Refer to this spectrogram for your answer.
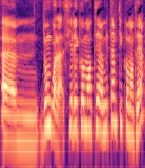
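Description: A woman's voice: fairly high pitch, animated, fast, darkish tone, slight background noise. A woman co-hosting a casual family vlog as the girl's parent, explaining things patiently with many hesitant fillers.

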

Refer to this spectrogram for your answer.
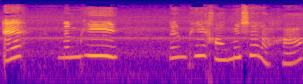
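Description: A woman's voice: extremely high pitch, little pitch movement, takes it slowly, sharp tone, a little hiss or hum, full character voice, poor audio. A woman voicing a small, thirsty female myna bird who pleads politely. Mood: surprised. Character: little girl myna bird, thirsty and sweet.

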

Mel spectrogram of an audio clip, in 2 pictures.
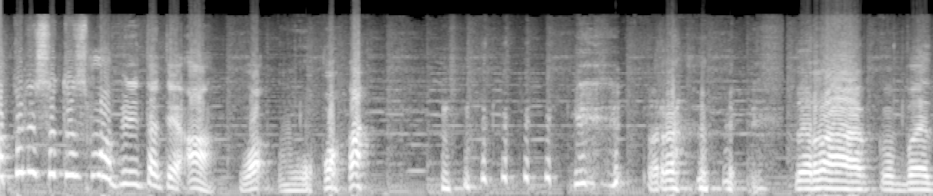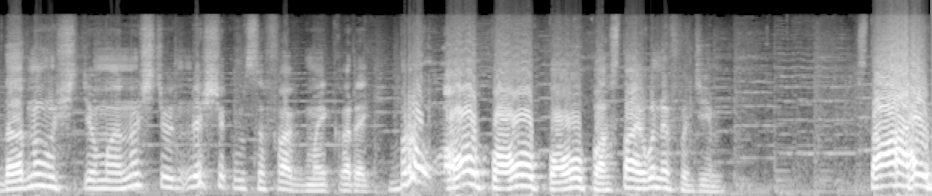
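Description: A young man giving excited commentary over his own gameplay, shouting and laughing as fights swing and mixing in English slang. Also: fairly high pitch, faint music behind. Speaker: gaming YouTuber.

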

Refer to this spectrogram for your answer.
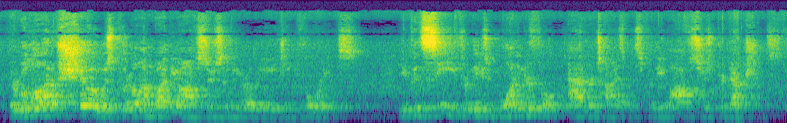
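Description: A man who seems middle-aged tells history as a story alongside slides in a public lecture, acting out snippets of conversation. His pitch is fairly high. He's in a small lecture room at a historic house, recorded by a camera mic a few metres off, so the sound is very echoey with faint noise.

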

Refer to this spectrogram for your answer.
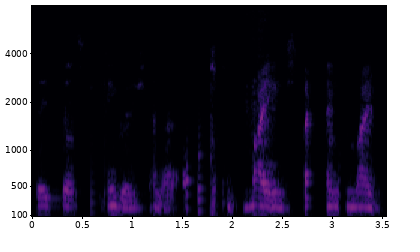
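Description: A middle-aged musician with a Czech accent speaks earnestly as a guest on a webinar video call, repeating words as he goes. His voice is on the low side and a little slow, with faint music behind it. The laptop mic gives dull, lo-fi video call audio.

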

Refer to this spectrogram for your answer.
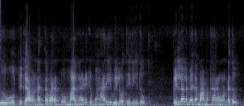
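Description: This is scripted narration of a family novel by a woman audiobook narrator. She speaks at mid-range pitch with an even, measured storytelling style.

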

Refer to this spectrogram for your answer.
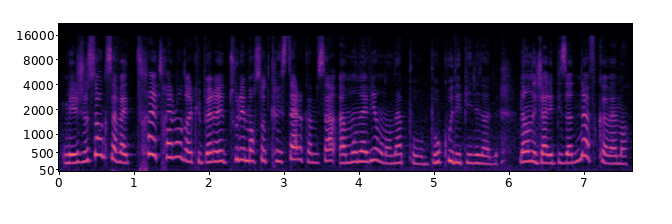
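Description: Chatty young woman reading a game aloud. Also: high voice. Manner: expressive, chatty, quick exclamations. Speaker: let's play host. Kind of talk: reading a visual novel aloud with commentary.

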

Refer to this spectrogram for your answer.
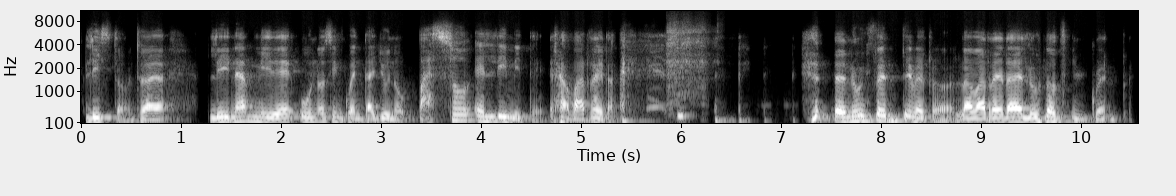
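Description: A man's voice: mid-range voice, unhurried, warm tone, highs cut off. A man teaching a psychology class, explaining with playful examples and teasing his students. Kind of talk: online class lecture.

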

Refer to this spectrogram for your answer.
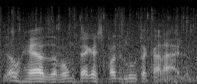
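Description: A man commenting on a game he is playing, reading out its dialogue and getting loud and excitable during fights, often swearing. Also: medium pitch, rapid-fire, gravelly, noisy background. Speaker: gaming YouTuber. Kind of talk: let's play commentary.

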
